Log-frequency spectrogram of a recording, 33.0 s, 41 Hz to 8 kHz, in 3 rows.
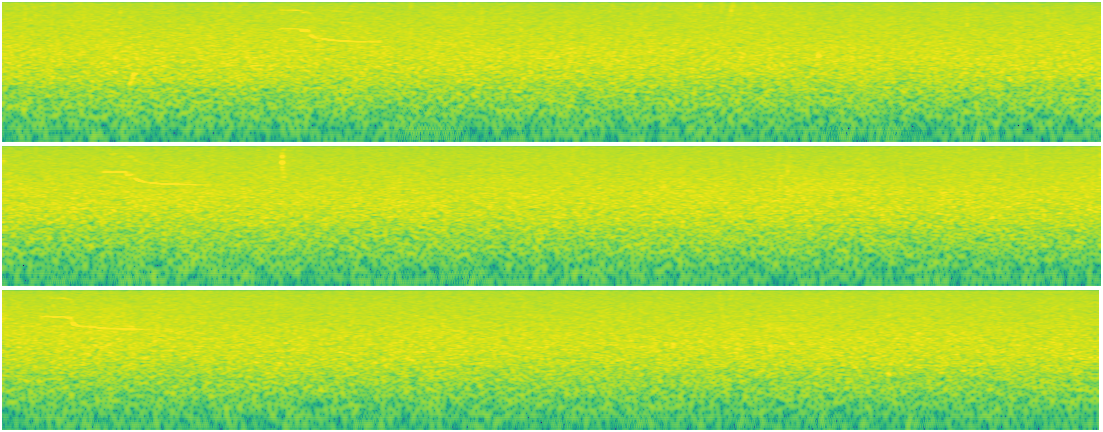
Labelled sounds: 2.8	4.0	killer whale, Bigg's (transient), Gulf of Alaska transient, 1.6 to 3.0 kHz
12.0	13.2	killer whale, Bigg's (transient), Gulf of Alaska transient, 1.7 to 3.0 kHz
22.4	23.7	killer whale, Bigg's (transient), Gulf of Alaska transient, 1.7 to 3.0 kHz

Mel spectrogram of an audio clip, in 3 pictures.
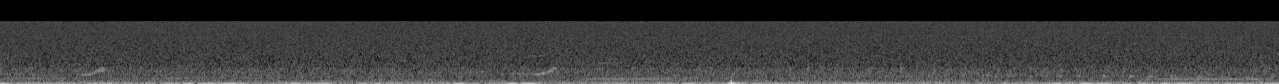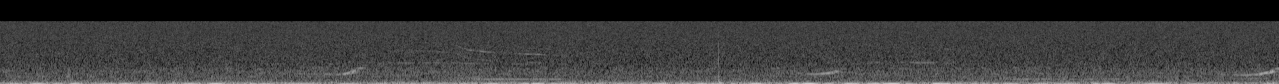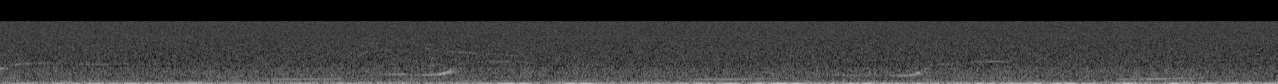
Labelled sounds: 17.4	18.3	killer whale, Bigg's (transient), 1.5 to 2.0 kHz
21.9	22.2	humpback whale, 0.96 to 1.2 kHz
25.7	26.0	humpback whale, 0.90 to 1.0 kHz
30.1	30.4	killer whale, Bigg's (transient), 1.5 to 1.8 kHz

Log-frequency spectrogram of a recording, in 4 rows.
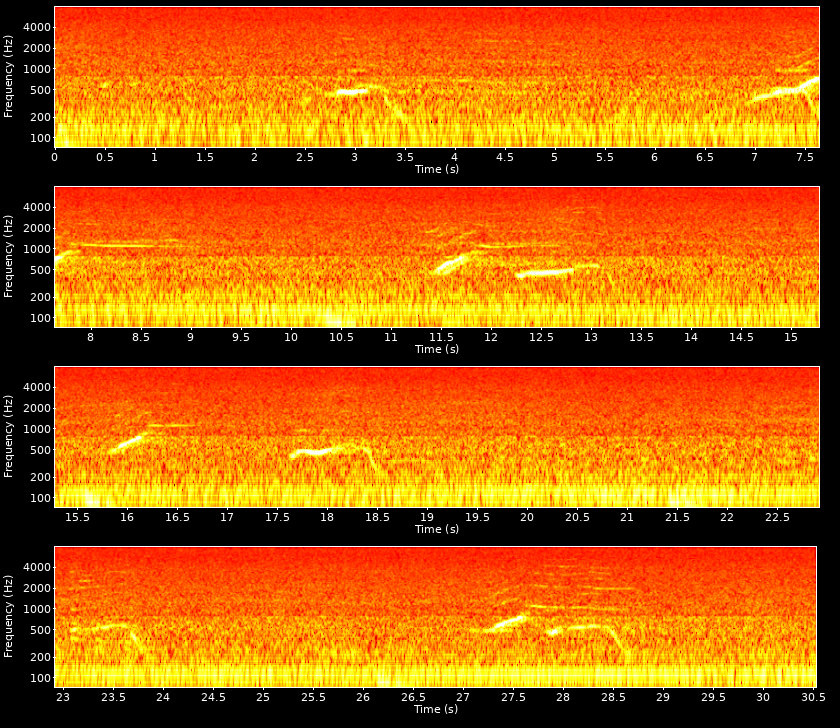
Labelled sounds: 7.2	8.6	humpback whale, 0.80 to 1.3 kHz
11.3	13.1	humpback whale, 0.80 to 4.0 kHz
16.2	16.6	humpback whale, 1.1 to 1.2 kHz
27.6	28.7	humpback whale, 0.93 to 4.3 kHz

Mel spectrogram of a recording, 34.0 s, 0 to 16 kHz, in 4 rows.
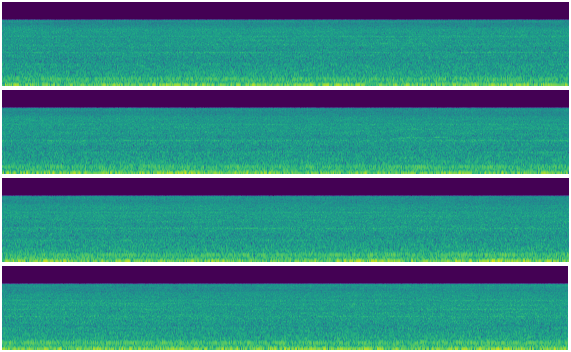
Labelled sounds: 14.3	14.8	killer whale, southern resident, 1.9 to 3.2 kHz

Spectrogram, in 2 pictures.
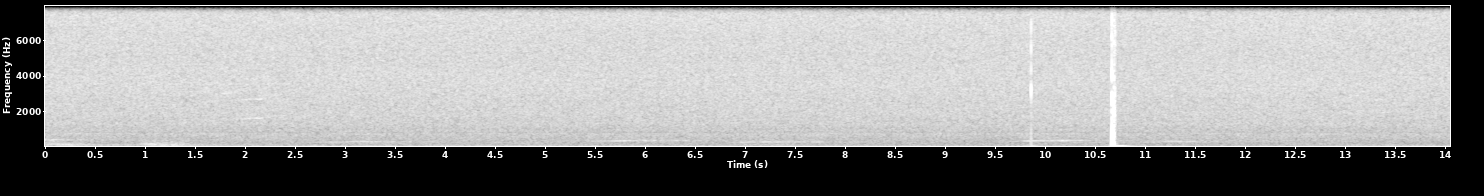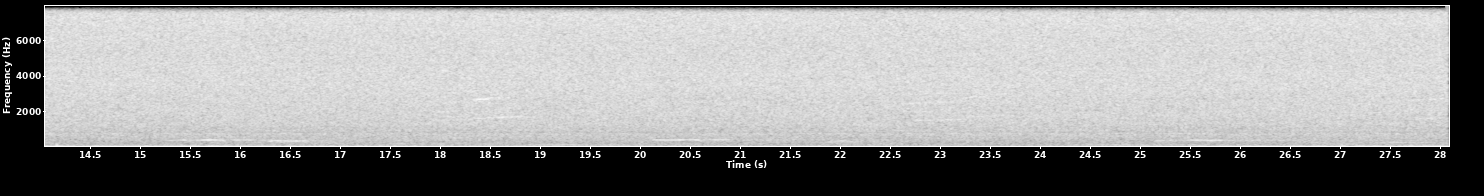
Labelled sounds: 1.9	2.2	humpback whale, 1.5 to 1.7 kHz

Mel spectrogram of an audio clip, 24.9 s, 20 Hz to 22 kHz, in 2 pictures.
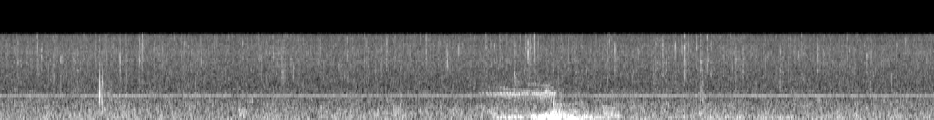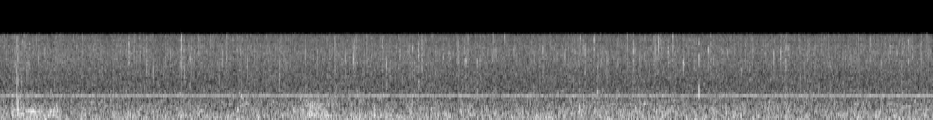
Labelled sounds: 6.4	7.4	humpback whale, 0.78 to 1.4 kHz

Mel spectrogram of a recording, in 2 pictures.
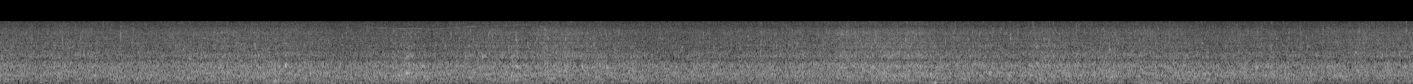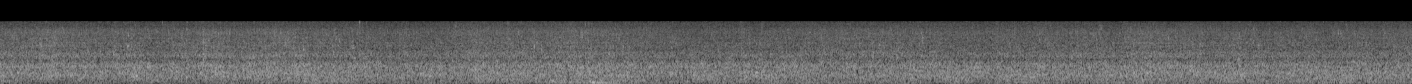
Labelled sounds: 4.0	4.9	killer whale, 5.2 to 6.2 kHz

